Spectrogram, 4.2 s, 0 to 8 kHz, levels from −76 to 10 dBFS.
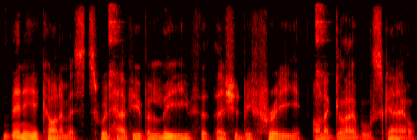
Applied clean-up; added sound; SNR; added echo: neural mask model DeepFilterNet 3.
